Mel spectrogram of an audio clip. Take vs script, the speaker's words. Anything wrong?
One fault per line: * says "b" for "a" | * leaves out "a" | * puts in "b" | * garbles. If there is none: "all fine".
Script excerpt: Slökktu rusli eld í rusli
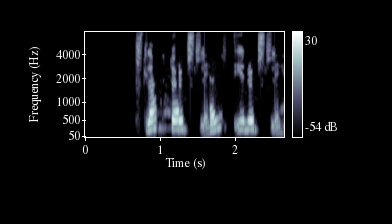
all fine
